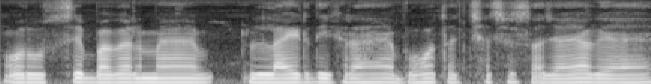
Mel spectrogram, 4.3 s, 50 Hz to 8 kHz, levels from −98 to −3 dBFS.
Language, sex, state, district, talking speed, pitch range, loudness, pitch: Hindi, male, Jharkhand, Deoghar, 195 wpm, 135-140 Hz, -15 LUFS, 135 Hz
